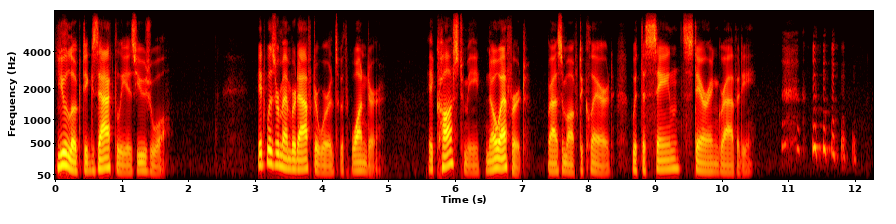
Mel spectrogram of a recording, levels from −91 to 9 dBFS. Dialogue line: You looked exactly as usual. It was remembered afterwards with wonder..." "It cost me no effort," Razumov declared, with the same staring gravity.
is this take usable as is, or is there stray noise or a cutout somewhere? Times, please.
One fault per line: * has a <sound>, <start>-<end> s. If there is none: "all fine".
* has a laugh, 10.9-12.0 s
